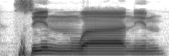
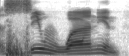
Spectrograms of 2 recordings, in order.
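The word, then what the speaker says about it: صنوان: Contoh yang kedua ada kalimat sinwanin, sinwanin. Nah, tidak boleh dibaca siwanin, tidak boleh diidghamkan. Meskipun harusnya ini termasuk dalam hukuman idgham. Nah, tetapi harus dibaca jelas. Apa dibaca idhar? Sinwanin, sinwanin. Tidak boleh dibaca siwanin, tapi sinwanin.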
